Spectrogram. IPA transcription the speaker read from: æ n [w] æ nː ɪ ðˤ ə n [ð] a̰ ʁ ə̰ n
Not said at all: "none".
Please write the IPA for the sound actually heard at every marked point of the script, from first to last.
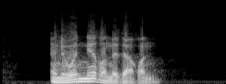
w, ð

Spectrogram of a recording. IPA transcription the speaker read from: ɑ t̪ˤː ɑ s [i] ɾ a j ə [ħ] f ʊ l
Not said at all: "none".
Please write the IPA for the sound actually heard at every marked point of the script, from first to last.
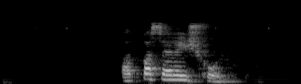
a, ʃ

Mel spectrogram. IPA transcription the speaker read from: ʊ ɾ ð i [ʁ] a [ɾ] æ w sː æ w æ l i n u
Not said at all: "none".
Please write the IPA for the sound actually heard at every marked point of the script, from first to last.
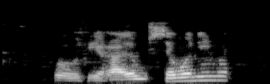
ʁ, ɾ

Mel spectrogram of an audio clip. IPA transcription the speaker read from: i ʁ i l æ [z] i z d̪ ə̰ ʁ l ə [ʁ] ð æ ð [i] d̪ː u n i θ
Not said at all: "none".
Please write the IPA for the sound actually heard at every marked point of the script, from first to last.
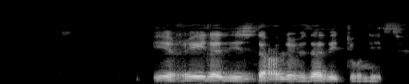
ð, v, i

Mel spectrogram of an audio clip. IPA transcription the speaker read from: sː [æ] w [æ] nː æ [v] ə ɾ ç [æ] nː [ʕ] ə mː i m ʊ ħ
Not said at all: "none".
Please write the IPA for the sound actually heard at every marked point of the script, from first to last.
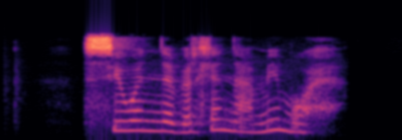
i, æ, v, æ, ʕ

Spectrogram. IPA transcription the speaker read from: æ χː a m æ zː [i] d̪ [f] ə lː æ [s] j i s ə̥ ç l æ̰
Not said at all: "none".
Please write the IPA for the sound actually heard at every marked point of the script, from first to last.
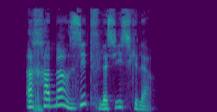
i, f, s

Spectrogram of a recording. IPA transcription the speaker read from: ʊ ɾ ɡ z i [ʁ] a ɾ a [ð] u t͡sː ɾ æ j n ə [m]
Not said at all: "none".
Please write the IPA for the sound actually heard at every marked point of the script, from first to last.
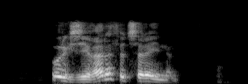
ʁ, θ, m

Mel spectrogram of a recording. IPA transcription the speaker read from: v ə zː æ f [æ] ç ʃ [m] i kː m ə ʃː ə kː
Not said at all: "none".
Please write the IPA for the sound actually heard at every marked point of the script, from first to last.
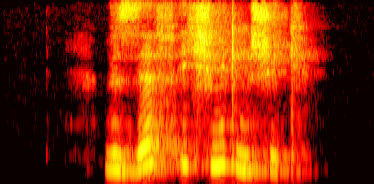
i, m

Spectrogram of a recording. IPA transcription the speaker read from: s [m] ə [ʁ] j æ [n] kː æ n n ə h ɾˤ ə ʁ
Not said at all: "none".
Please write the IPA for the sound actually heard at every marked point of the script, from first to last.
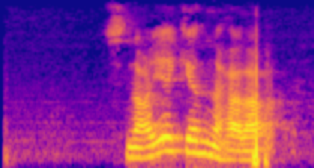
n, ʁ, none

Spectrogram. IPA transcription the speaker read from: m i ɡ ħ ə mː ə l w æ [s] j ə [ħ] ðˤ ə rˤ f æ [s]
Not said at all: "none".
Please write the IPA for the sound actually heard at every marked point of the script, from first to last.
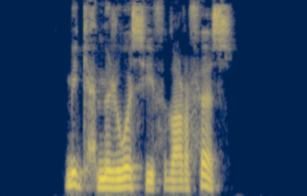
s, f, s

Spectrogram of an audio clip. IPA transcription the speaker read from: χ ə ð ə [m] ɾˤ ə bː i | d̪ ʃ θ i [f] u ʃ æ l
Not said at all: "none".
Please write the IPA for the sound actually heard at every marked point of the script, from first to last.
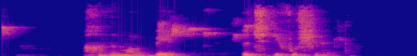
m, f

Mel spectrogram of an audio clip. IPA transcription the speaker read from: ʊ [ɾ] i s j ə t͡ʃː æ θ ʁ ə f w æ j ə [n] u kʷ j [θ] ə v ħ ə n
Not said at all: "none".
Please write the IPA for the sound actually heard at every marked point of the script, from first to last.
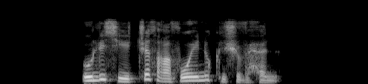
l, n, ʃ

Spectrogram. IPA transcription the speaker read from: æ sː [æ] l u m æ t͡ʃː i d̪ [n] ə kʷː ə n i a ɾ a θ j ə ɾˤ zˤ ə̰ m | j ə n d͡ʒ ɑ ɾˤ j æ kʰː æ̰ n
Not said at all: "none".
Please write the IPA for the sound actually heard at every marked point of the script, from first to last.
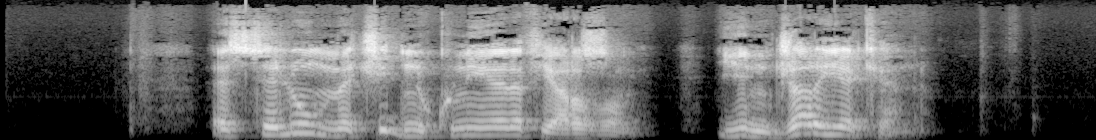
æ, n

